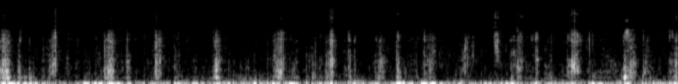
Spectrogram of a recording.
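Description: Close-miked chewing of a mouthful of food, with irregular crunches and clicks of the mouth a few times a second.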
